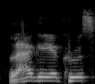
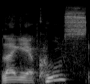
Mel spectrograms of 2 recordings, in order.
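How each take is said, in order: First: The stress is on the first syllable. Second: The stress is on the fourth syllable.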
